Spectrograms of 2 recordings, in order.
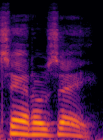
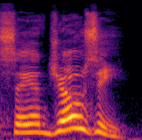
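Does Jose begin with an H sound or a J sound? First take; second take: H sound; J sound. First: Jose begins with an H sound. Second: Jose begins with an English J sound. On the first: The speaker calls it right. "The J is pronounced as an H" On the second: The speaker calls it wrong. "but I said San Josie"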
